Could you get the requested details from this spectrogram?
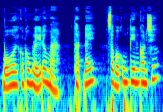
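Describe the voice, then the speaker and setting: A woman's voice: a little high, fast talker, warm tone, pitched above the performer's own voice, lightly acted. A woman voicing a tearful wronged teen girl. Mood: pleading. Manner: pleading, tearful protest. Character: wronged tearful teenage daughter.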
